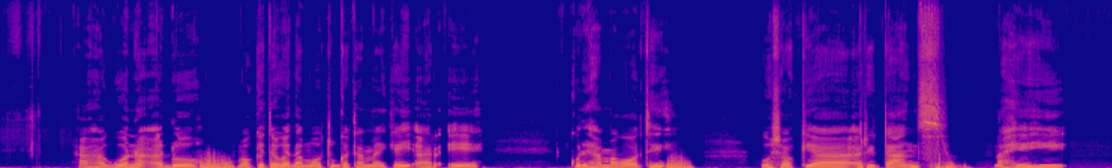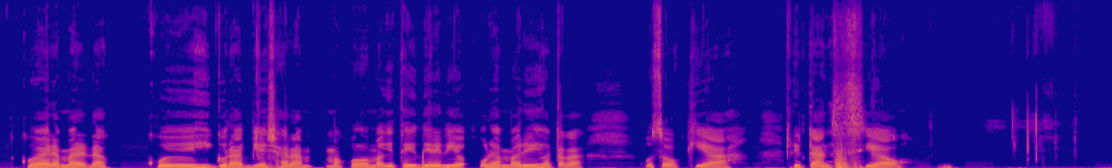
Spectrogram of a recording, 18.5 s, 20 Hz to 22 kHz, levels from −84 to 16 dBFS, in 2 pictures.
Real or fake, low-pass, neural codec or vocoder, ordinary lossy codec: real; none; none; none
